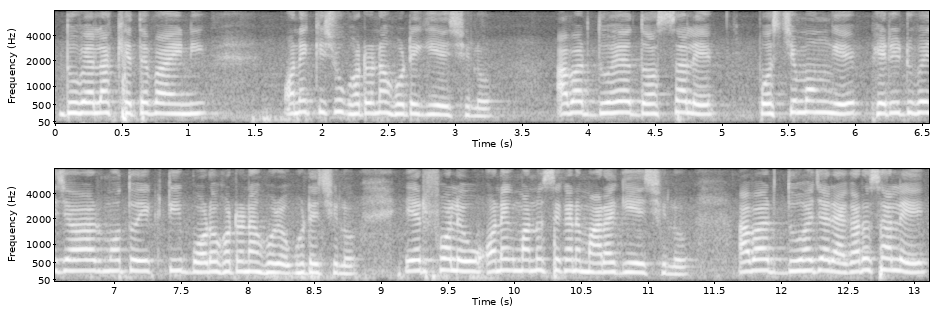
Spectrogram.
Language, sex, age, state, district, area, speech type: Bengali, female, 30-45, West Bengal, Nadia, urban, spontaneous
